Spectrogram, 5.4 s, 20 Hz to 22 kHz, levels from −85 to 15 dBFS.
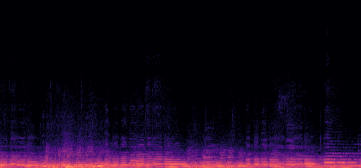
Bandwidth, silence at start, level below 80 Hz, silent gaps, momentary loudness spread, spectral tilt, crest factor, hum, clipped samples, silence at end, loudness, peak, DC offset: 4.5 kHz; 0 s; -48 dBFS; none; 6 LU; -10.5 dB/octave; 16 dB; none; under 0.1%; 0 s; -21 LUFS; -6 dBFS; under 0.1%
